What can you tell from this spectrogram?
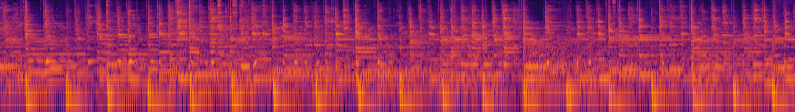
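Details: Lively strummed acoustic guitar music in a flamenco style, with a steady rhythm.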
